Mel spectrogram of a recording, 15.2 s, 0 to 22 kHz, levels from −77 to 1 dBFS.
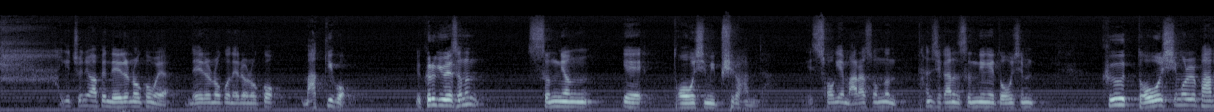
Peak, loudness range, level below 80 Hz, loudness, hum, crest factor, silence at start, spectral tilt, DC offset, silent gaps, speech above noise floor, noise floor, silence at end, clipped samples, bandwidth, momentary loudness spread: -8 dBFS; 5 LU; -52 dBFS; -28 LUFS; none; 20 dB; 0 s; -4.5 dB/octave; under 0.1%; none; 20 dB; -48 dBFS; 0 s; under 0.1%; 14 kHz; 24 LU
